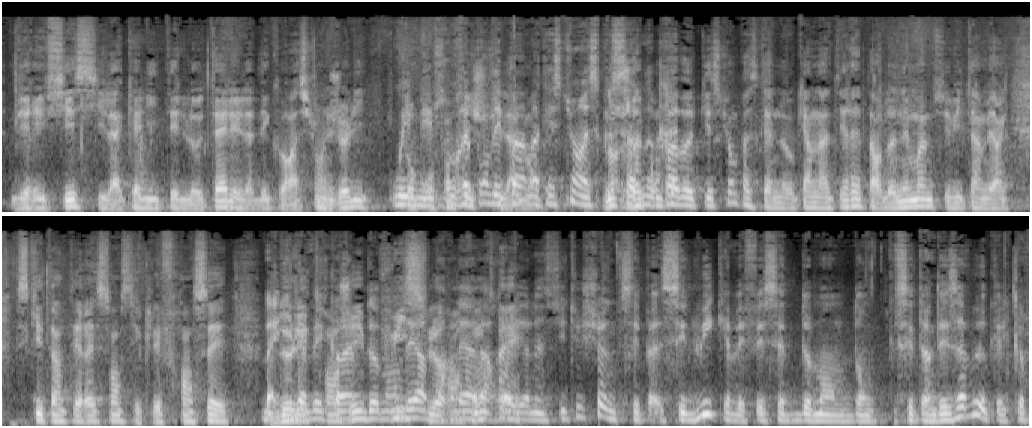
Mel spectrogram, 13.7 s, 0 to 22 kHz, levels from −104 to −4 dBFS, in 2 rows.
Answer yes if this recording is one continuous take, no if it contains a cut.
no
